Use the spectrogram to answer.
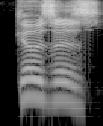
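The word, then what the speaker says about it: Gose: Goza. And it's a phenomenal little summer drink. Which is a sour. Yeah. Goes. You're Is it saying Goza words. Or It is, goes? Goza. Goza's traditional pronunciation.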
